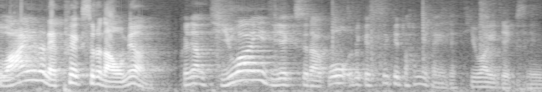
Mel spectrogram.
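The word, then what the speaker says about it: dy/dx: 그래서 이제 저거를 dx분의 dy라고 읽는게 아니라 그 위에서부터 그냥 dy dx 이렇게 이제 읽어 주시는 겁니다.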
